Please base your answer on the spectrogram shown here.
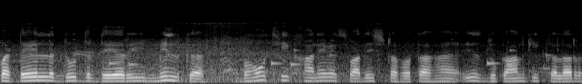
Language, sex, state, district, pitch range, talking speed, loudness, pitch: Chhattisgarhi, male, Chhattisgarh, Rajnandgaon, 140-170 Hz, 165 wpm, -19 LUFS, 150 Hz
